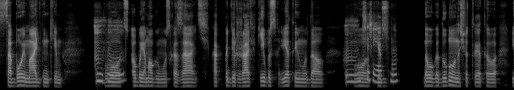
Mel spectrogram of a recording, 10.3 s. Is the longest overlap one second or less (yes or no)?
yes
